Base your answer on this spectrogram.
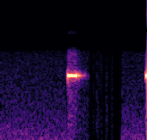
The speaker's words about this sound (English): And I'm going to set my timer.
